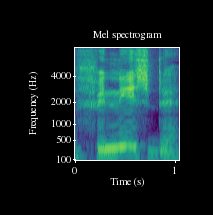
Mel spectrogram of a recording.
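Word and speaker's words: finished: ईडी जोड़ रहे हैं तो क्या निकलेगा, उच्चारण टा निकलेगा, तो फिनिश्ड, फिनिश्ड नहीं पढ़ेंगे, फिनिश्ड पढ़ेंगे, फिनिश्ड, टा पढ़ा जाएगा।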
